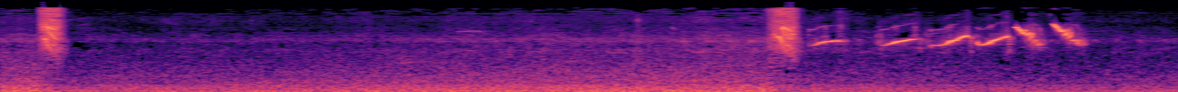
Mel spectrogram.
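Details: Captive double-collared seedeater (coleiro) singing the 'tui tui' song used to train and excite other males: two sharp clicks, then a quick run of about six high whistled notes rising in pitch, over a low hum.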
